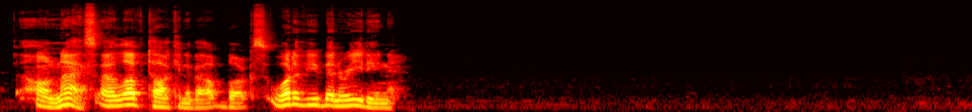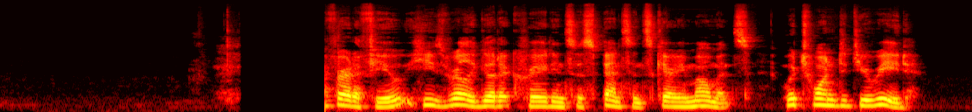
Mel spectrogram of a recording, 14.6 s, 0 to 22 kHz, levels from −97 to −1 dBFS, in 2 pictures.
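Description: At 9.43 s, after a 0.42 s pause, a clipped start after a pause occurs. The output path had gone idle and took about 0.29 s to wake, so "read a few" enters abruptly without its first sounds. The waveform jumps from flat silence to full level at 9.72 s, and the spectrogram shows no onset energy before it.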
